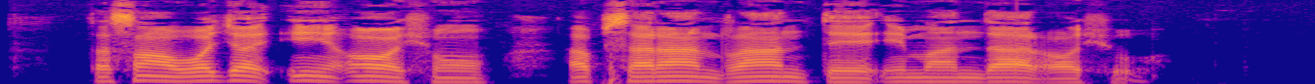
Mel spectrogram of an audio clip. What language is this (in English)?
Gawri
